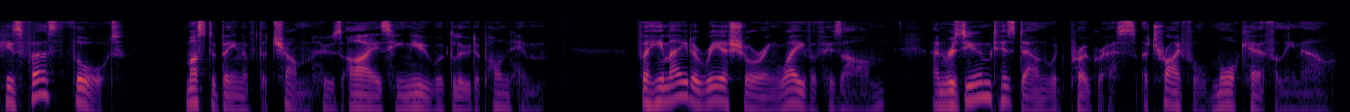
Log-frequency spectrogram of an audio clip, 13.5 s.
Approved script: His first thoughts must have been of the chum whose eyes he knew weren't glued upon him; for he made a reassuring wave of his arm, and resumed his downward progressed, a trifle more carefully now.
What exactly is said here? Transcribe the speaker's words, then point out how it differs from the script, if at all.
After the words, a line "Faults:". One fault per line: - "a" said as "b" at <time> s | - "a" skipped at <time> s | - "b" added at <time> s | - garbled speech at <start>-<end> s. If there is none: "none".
His first thought must have been of the chum whose eyes he knew were glued upon him; for he made a reassuring wave of his arm, and resumed his downward progress, a trifle more carefully now.
Faults:
- "thoughts" said as "thought" at 0.6 s
- "weren't" said as "were" at 4.3 s
- "progressed" said as "progress" at 10.7 s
